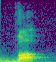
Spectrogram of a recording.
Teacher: दंतोष्ठ, जहाँ पर दांत और ओंठ बहुत ज़रूरी हों, वो उच्चारण, वो वर्ण है व।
